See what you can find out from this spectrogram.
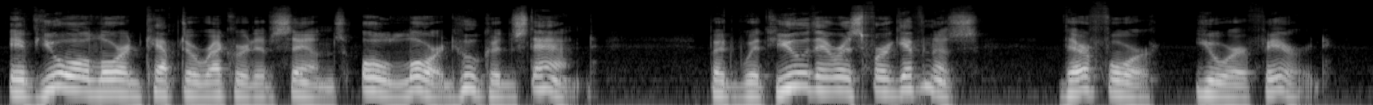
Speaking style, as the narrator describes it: David cried out

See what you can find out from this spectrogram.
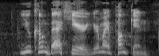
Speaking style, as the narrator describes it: cried Antone

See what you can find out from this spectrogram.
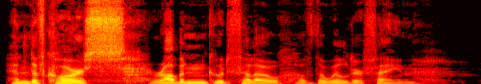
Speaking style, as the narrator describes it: with an aggravated sigh, the old mage will say

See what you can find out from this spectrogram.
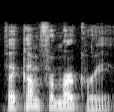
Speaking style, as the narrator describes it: exclaimed Jim in surprise

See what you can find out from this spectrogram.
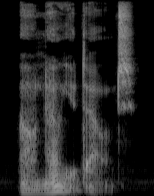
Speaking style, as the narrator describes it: Harry purred in her ear

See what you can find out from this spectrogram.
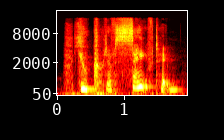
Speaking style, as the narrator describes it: spat

